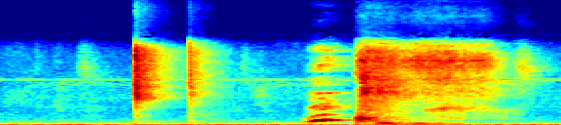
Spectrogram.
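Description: A person's non-speech breathing sounds: two sharp breath bursts about a second in, a short rising voiced cry just after two seconds, then a long hissing exhale with a falling voice lasting about a second.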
